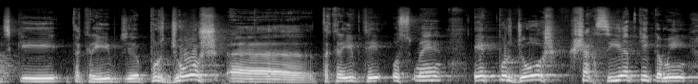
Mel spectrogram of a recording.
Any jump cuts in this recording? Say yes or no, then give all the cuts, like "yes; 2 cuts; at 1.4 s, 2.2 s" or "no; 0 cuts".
no; 0 cuts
